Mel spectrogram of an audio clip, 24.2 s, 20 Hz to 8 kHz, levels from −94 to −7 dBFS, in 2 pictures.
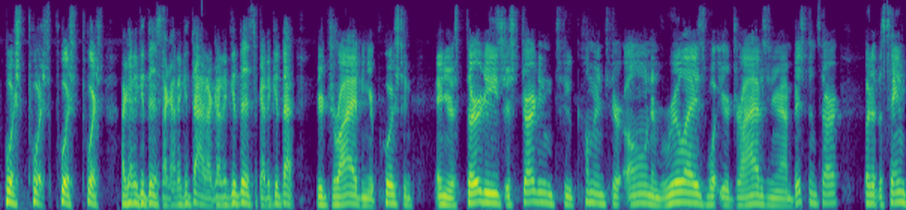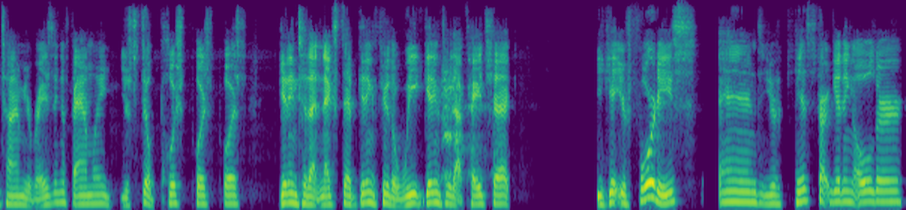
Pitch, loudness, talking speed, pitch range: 125 Hz, -23 LUFS, 210 wpm, 115-135 Hz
